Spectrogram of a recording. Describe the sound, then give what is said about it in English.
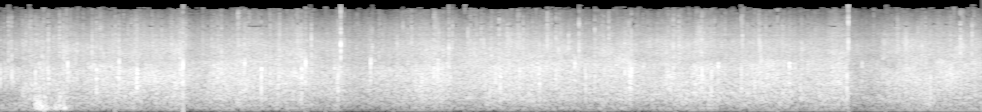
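An audience claps continuously for about seven seconds, a dense, even wash of applause that stays at a fairly constant level from start to finish. “Clap for yourselves.”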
